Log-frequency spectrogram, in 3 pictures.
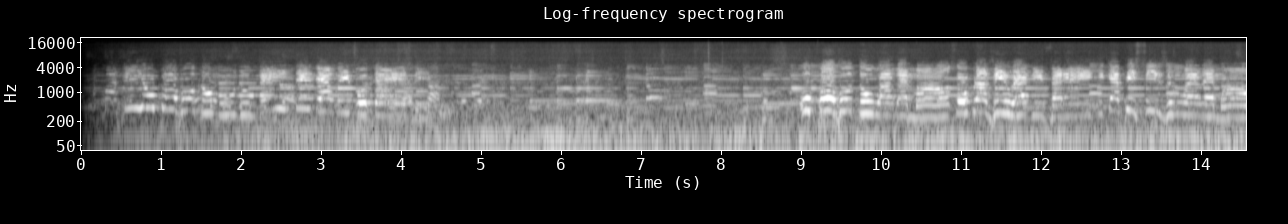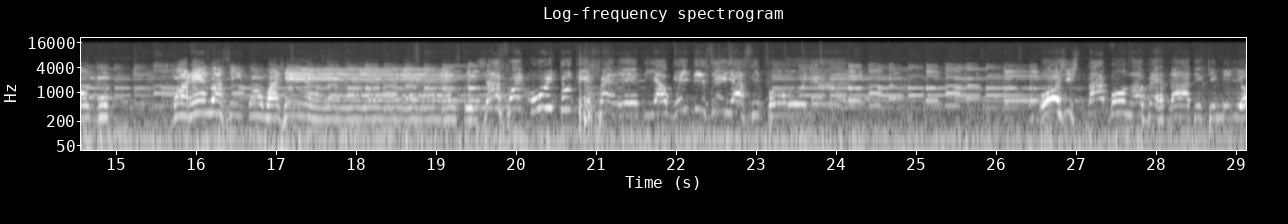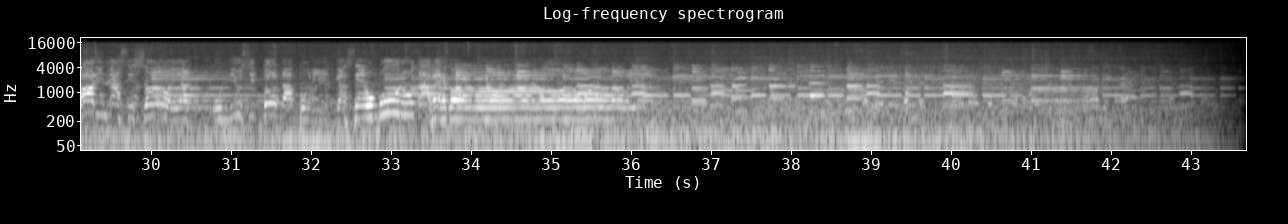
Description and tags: Lower part of the Old town of Salvador, Brazil, near the "mercado modelo", street musicians, so-called "repentistas",
singing improvised ironical songs about the people around, politics and
other interesting topics, playing on a very simple electric steelback
guitar.Dat-recorder, unprocessed, just fading in and out.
